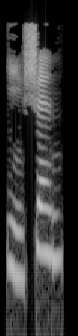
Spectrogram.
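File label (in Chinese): "隐身" Mandarin; hsk; chinese flashcards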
